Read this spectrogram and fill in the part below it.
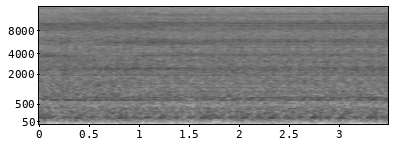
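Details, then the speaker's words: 1949 Mercury Meteor flathead V8 after bent valve and missing keeper repair, cold, oil pressure about 50 psi: even steady idle, no misses, ticks or knocks, constant hiss; runs smoothly on all cylinders. "It seems to be running nice. That's sitting here cold right now. No ticking, no knocking, it's smooth."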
